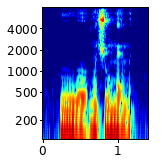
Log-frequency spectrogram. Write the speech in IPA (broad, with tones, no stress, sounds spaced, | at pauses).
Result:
uː˦˨ w oː˨ ɡʷ ĩ˦ ʃ u˦ m ɛ˦ m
